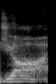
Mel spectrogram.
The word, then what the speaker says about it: J.A.: have to be named Jaw, and I don't know if Jaw Busak would go over well. Wow. Name him after J.A. Hatt. Ooh, that's a good point. But actually, he pronounces it J.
